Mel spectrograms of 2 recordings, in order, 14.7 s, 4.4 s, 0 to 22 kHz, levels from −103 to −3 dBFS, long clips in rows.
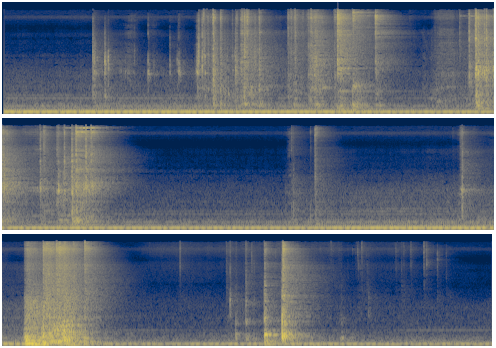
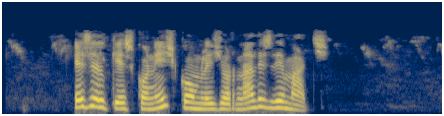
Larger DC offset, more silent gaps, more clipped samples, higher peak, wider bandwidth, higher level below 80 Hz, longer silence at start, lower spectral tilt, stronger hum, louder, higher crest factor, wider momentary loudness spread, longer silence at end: neither; neither; neither; about the same, 0 dBFS vs -2 dBFS; first, 17 kHz vs 8 kHz; first, -44 dBFS vs -60 dBFS; second, 0 s vs 0.75 s; about the same, -4 dB/octave vs -4.5 dB/octave; neither; second, -25 LUFS vs -16 LUFS; first, 26 dB vs 16 dB; first, 21 LU vs 9 LU; second, 0 s vs 1.15 s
